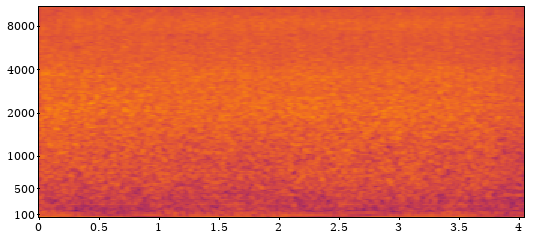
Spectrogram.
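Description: Steamboat Geyser in eruption: a steady, unbroken rush of water and steam jetting into the air.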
